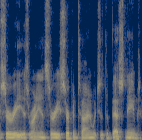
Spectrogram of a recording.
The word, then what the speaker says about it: Serpentine: It's one of these things that people that live in the neighborhood, some of them pronounce it Serpentine, some Serpentine, but I got it from Brenda Locke. It's Serpentine.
